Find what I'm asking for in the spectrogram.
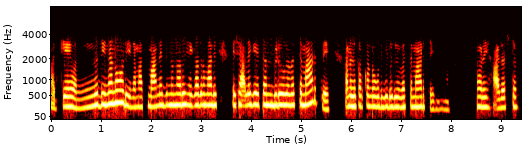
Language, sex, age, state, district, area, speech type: Kannada, female, 30-45, Karnataka, Uttara Kannada, rural, conversation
